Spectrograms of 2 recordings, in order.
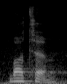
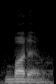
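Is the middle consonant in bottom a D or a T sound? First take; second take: T; D. First: The middle consonant is a clear T sound. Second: The middle consonant is a D sound.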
